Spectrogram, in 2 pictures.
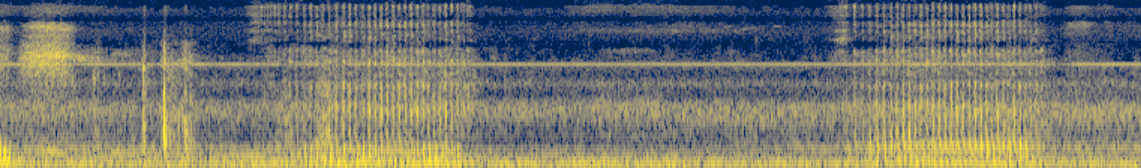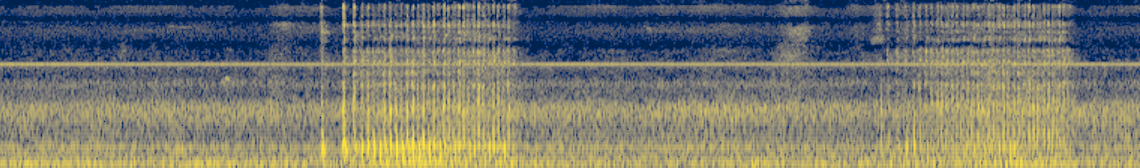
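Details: French bulldog sleeping and snoring: slow, regular rumbling snores, about four breaths over fifteen seconds, with a steady background hum.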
